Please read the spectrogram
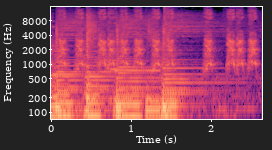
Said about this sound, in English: He goes, then he goes. He takes a breath and then he goes. Why'd they have to get a yappy wiener dog when there are so many sweet demeanor dogs?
